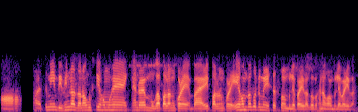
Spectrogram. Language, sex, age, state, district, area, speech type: Assamese, male, 30-45, Assam, Morigaon, rural, conversation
